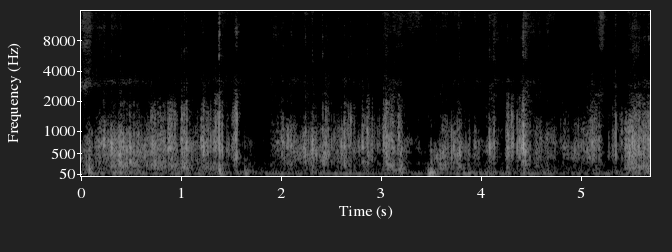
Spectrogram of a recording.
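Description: Fingernails scratch quickly and lightly across a yellow waffle-textured cleaning cloth held upright, giving a soft, quiet pattering. The dense, dry scratches sit mostly in the low-mid to mid range around 700 Hz, with brief pauses between bursts.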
